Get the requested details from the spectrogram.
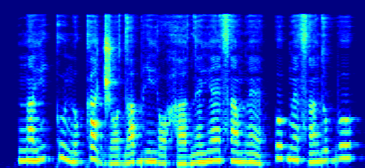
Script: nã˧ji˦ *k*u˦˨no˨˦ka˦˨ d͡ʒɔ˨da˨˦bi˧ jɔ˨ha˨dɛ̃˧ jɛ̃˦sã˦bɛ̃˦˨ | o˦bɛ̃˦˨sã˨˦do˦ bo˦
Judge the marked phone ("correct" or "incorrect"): correct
